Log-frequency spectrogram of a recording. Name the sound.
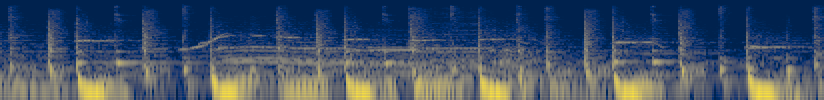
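whistling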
